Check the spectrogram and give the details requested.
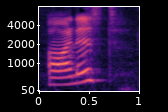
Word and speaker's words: honest: She is an honest girl. So remember we saw honest, our, air, and other words, so like etc. These words, H is silent.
